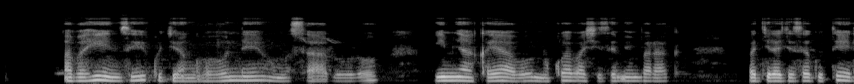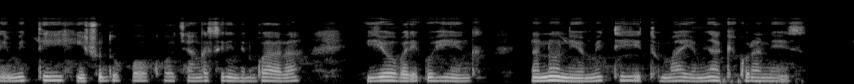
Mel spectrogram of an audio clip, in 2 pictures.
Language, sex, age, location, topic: Kinyarwanda, female, 18-24, Kigali, agriculture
